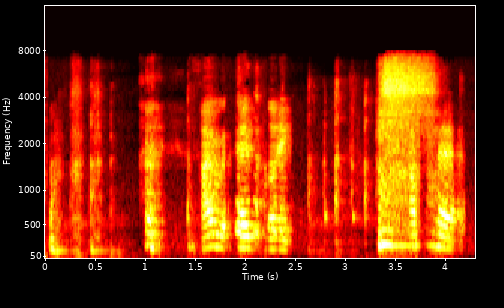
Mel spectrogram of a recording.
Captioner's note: interviewers continue laughing; chuckles; interviewer laughs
